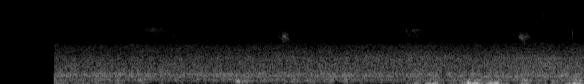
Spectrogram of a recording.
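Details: Bees swarming, recorded May 24, 2011: a dense, steady, even hum fills the whole stretch after a half-second of silence, with occasional soft thumps and gusts underneath.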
